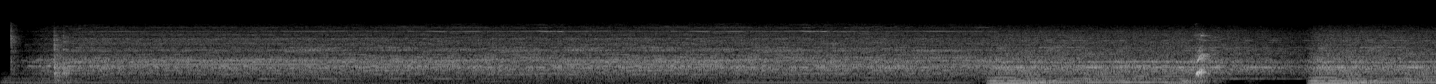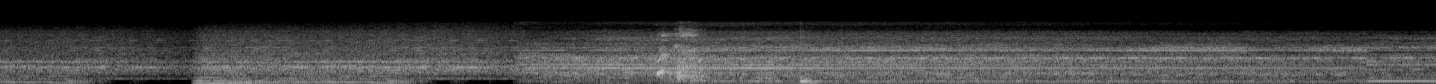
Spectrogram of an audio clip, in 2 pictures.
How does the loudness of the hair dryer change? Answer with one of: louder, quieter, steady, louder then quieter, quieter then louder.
louder.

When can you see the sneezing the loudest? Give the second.
21 s.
